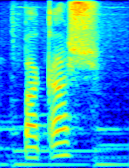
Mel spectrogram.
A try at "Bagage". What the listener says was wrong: Nein, nicht Bagasch. Bagage. Ihr müsst immer aufs Hintere langzogen. Das ist wie beim Bombole, da ist das jetzt ein Bagage.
